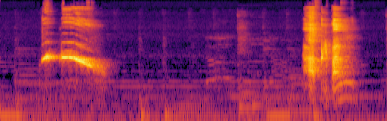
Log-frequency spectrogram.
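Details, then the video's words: A female Congo African Grey parrot, a talkative household pet, gives one clear whistle that rises then gently falls, then a few seconds later a brief breathy, speech-like burst, in a quiet room. "African Grey Talking Parrot"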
